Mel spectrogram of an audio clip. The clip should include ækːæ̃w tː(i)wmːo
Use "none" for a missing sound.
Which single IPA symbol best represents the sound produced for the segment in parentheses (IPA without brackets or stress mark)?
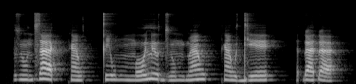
i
